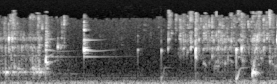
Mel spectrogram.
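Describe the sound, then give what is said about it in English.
Wine splashes into a glass in a short, quiet pour, with bright gurgling plinks and droplets rising in pitch over a soft room hum. No one speaks. “Pour me a splash.”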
